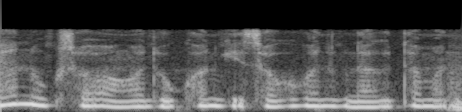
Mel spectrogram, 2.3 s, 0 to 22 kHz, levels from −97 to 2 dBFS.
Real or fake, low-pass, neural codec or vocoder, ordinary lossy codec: real; 7.2 kHz; none; none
